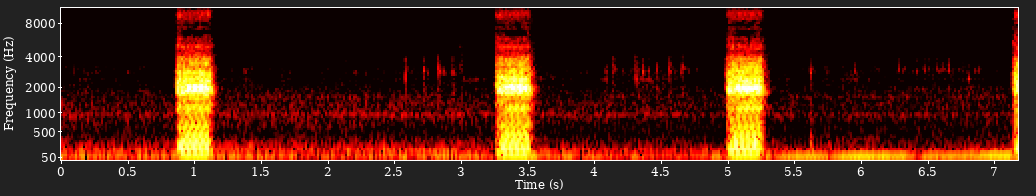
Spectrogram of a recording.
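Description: Handheld desoldering gun's vacuum pump buzzing in short bursts, each time the trigger is pulled to suck molten solder off a circuit-board pin. There are four brief buzzes about two seconds apart, the last right at the end.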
